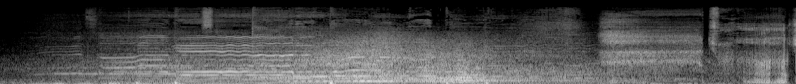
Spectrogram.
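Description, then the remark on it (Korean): A car beside the listener's moving car speeds past, its roar swelling to a peak midway and then fading, with music playing in that car carried along in the noise. “옆에 차가 지나갑니다.”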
